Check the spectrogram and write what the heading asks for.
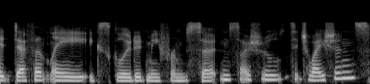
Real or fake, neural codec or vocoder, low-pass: real; none; 7.2 kHz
